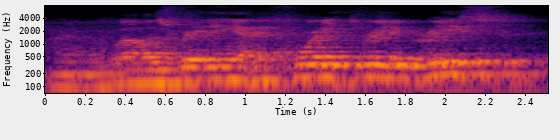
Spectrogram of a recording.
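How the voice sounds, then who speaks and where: A man's voice: on the high side, big pitch swings, brisk, mellow, a little hiss or hum. A man playing a businesslike paranormal investigator who reads meters, in found-footage horror film style. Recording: very echoey hall, music behind.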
